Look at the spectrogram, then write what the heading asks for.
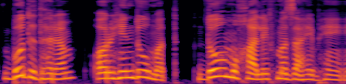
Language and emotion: Urdu, neutral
